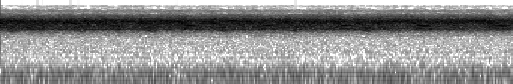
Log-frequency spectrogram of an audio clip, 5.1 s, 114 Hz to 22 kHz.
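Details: Summertime evening in Nebraska, July 2019, with many cicadas in the trees; an unbroken, shrill, even buzzing drone fills the whole stretch, over a soft low rumble.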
